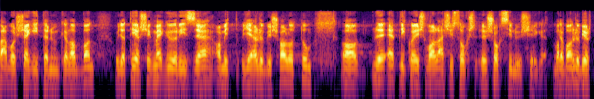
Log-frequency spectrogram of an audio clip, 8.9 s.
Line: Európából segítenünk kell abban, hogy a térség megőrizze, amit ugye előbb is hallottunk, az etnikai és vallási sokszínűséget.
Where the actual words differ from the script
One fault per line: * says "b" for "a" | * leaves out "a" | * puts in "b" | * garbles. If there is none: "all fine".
* garbles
